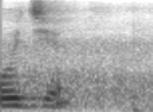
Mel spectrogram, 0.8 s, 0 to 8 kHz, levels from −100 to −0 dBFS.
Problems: constant background noise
